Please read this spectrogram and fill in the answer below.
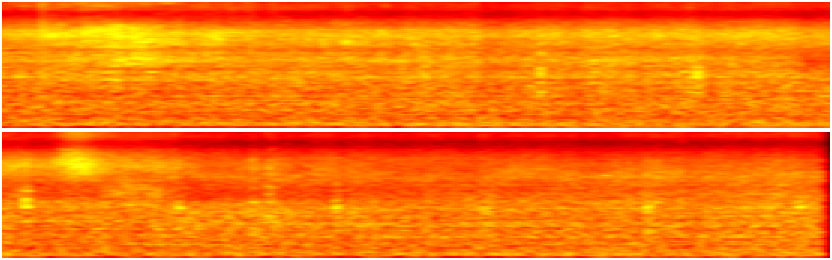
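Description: Sugarcane truck running down the road, heard from inside its cab: a steady, loud engine drone mixed with road noise.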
